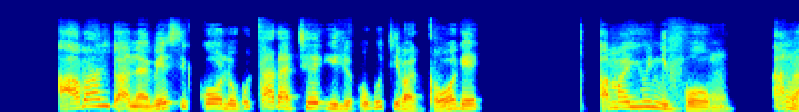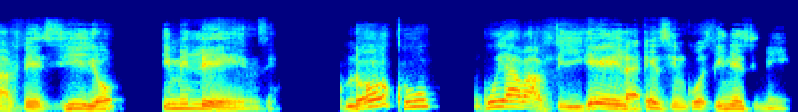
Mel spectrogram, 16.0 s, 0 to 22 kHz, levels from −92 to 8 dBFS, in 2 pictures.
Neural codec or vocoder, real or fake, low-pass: codec, 44.1 kHz, 2.6 kbps, DAC; fake; 10.8 kHz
